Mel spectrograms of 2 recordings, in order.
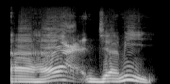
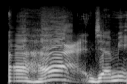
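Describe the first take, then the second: First: The second glottal stop is softened, not an h. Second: The second glottal stop becomes an h sound. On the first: The speaker calls it right. "benar-benar dikeluarkan hamzah baru dari makhrajnya" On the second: The speaker calls it wrong. "Ada sebagian orang mengubah menjadi ha"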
